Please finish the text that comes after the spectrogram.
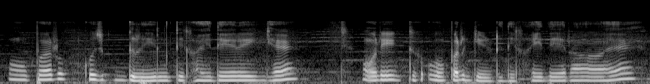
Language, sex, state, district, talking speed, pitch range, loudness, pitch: Hindi, female, Uttar Pradesh, Saharanpur, 140 wpm, 180-215 Hz, -17 LUFS, 190 Hz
